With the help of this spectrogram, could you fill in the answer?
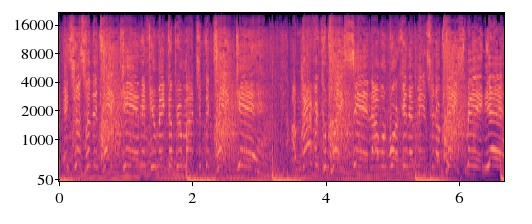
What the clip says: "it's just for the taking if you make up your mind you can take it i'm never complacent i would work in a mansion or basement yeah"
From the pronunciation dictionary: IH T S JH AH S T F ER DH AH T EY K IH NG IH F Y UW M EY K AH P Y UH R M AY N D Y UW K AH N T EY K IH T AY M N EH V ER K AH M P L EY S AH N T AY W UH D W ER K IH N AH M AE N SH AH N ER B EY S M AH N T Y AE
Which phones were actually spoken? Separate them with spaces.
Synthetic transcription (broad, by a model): IH T S JH AH S T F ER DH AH T EY K IH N IH F Y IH M EY K AH P Y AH R M AY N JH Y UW K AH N T EY K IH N AY M N EH V ER K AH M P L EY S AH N AY W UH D W ER K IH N AH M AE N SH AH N ER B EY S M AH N Y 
